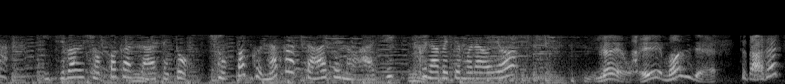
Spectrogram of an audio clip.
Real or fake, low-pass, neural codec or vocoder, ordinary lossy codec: real; 7.2 kHz; none; AAC, 16 kbps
